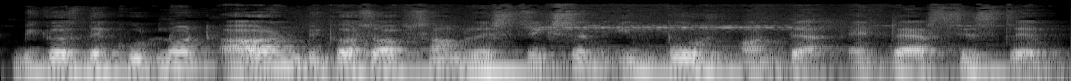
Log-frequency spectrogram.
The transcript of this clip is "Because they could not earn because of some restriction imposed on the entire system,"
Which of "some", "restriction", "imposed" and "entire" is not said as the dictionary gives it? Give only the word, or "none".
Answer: imposed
